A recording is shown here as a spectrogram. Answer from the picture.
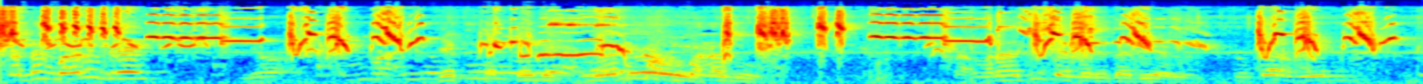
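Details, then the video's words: Magpie-robin song played to rouse other oriental magpie-robins to sing: bursts of sharp whistles, buzzy rattles, and descending slurred notes, with low voices of people talking underneath. "Suara KACER Buat EMOSI dan NGOTOT Kacer Lain | Pancingan Kacer Malas Bunyi."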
